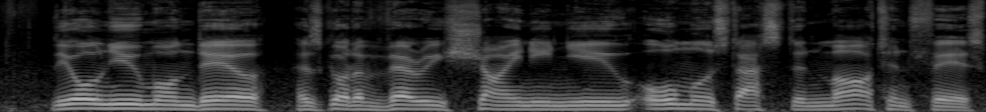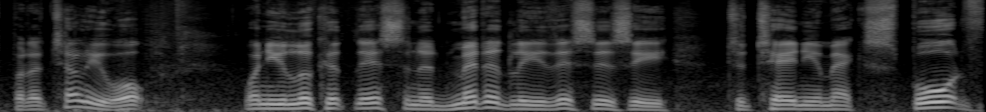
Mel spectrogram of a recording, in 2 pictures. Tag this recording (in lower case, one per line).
speech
